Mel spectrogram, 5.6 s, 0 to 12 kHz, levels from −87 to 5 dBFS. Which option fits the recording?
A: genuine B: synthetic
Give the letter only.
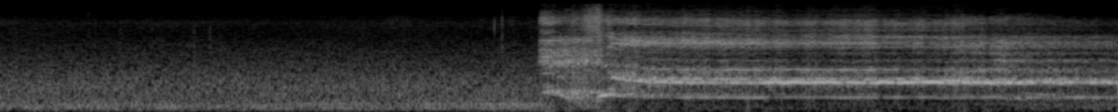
B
